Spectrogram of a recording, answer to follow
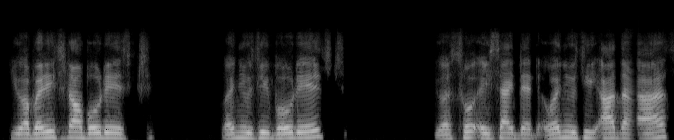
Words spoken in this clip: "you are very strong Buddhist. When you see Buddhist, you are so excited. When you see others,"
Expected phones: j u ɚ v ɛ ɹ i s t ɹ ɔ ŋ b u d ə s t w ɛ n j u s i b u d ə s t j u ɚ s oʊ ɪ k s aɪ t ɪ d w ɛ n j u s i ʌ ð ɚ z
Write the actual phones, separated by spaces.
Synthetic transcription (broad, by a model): j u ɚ v ɛ ɹ i s t ɹ ɔ ŋ b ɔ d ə s t w ɛ n j u s i b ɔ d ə s t j u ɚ s oʊ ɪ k s aɪ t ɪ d w ɛ n j u s i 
